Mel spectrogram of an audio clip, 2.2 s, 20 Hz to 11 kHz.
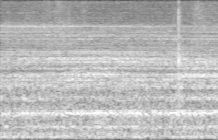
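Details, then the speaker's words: PH21A 2kW 12V diesel parking air heater in regulating mode after glow pin switches off, blower speed and fuel pump pulses varying to hold temperature; even steady blower whir with soft combustion rumble, no knocks or rattles; normal regulating operation. "in this mode the heater is going to regulate and the blower motor is going to speed up or slow down bringing in the different combustion air and the fuel pump pulses will speed up or slow down to maintain a fuel air ratio but it's going to maintain a nice even temperature"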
